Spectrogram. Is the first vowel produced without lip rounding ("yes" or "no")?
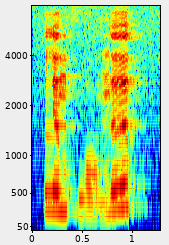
yes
